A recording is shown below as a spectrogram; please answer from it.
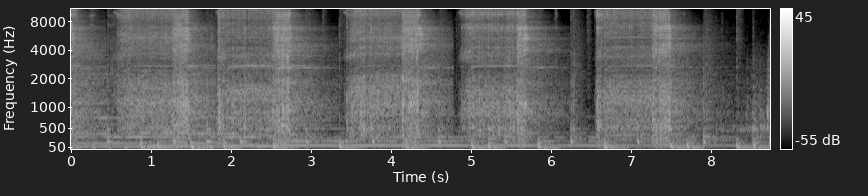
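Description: Impact wrench tightening lug nuts on 2-inch 8-lug wheel spacers for a Ford F-250, heard as repeated loud bursts of ratcheting hammering separated by short pauses, with no talk over it.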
